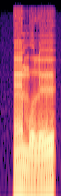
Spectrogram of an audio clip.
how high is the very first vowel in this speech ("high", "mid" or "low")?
mid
